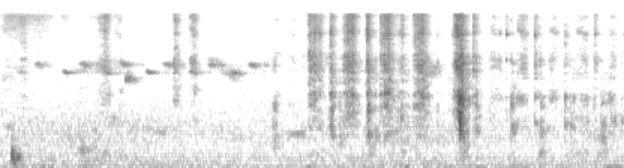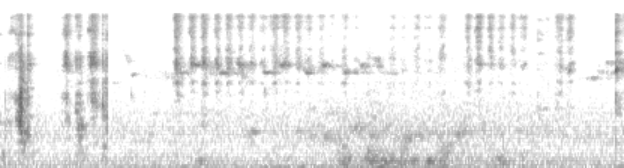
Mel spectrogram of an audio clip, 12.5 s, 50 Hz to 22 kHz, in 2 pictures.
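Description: Faint, quick rubbing and scraping strokes as the thermostat mounting surface on a Fiat 500 engine is cleaned, in two runs with a short break about seven seconds in.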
